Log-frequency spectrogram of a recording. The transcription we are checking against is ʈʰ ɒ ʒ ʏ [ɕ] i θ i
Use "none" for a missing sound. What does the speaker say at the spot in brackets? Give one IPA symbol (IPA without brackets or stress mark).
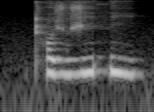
ʒ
